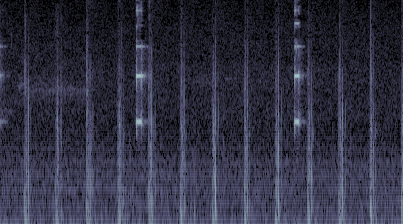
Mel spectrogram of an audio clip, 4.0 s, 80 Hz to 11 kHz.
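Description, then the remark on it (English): A tinkered-with K2 EMF meter, used to find the source of a power drain, gives two short, high electronic beeps about a second and a half apart, over a steady, even ticking of sharp clicks. No one speaks. “And the K2 is going to help you find it? It will now I've tinkered with it a bit.”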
